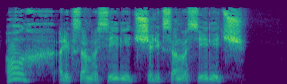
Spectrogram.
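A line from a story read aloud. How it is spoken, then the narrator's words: Fatherly scolding rumble. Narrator (Russian): Отеческим, журящим тоном гудел командир полка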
